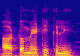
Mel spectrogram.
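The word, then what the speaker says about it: automatically: ऑटोमेटिक कली नहीं यहां देखिए दोस्तों कली है। ठीक है दोस्तों? काली नहीं यह कल काली मत पढ़ना इसे। इसे क्या पढ़ना? कली। ऑटोमेटिकली। क्यों? क्योंकि यहां पे ए के बाद क्या है दोस्तों? डबल एल वाई है। तो इसे हम क्या कर दें? ए को यहां पे साइलेंट रखेंगे।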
